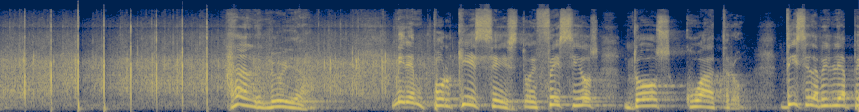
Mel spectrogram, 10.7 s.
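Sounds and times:
audience applause: 0.0 - 5.9
speech: 2.9 - 4.1, 4.9 - 10.7.

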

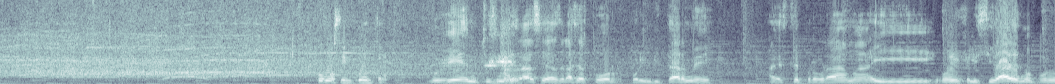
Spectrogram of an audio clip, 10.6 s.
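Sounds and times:
audience applause: 0.0 - 7.2
speech: 3.2 - 10.5.

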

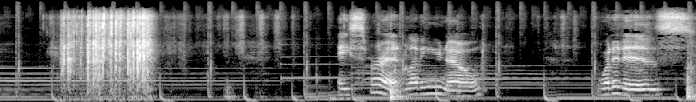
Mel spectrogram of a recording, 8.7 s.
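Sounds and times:
playing cards shuffled for a card reading spread: 0.7 - 2.3
speech: 4.2 - 6.2, 7.5 - 8.6.

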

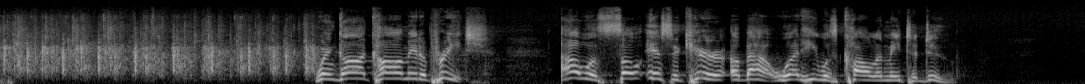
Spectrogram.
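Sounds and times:
audience clapping: 0.0 - 4.0
speech: 3.2 - 5.0, 5.6 - 9.6.

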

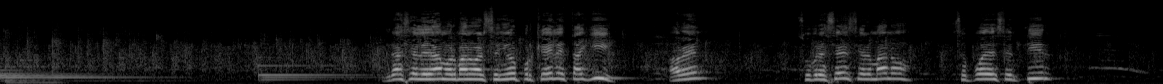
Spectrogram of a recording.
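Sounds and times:
organ or keyboard chords: 0.0 - 1.8, 2.6 - 5.0
audience applause: 0.0 - 11.6
speech: 3.9 - 7.2, 8.0 - 10.7.

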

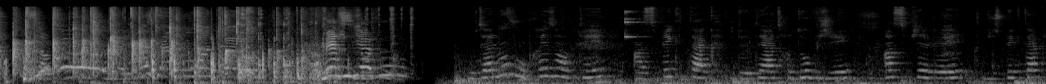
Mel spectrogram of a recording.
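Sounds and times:
audience clapping: 0.0 - 4.2
speech: 7.6 - 10.4.

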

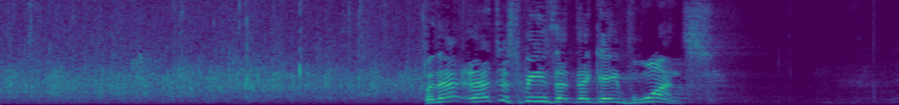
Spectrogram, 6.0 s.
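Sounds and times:
audience applauding and cheering: 0.0 - 3.8
speech: 2.8 - 4.8.

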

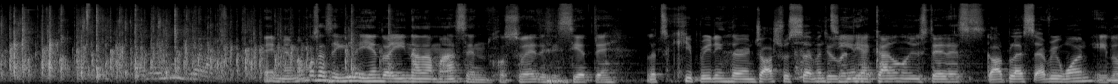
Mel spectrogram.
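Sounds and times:
audience clapping: 0.0 - 4.5
speech: 2.6 - 11.1.

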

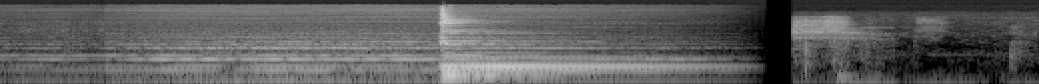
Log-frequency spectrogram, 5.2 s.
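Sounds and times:
original song playing: 0.0 - 3.8.

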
